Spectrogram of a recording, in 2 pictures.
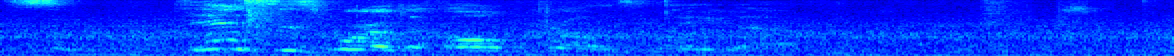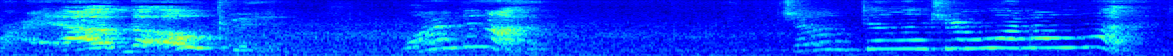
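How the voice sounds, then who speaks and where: A woman's voice: sits high, sing-song, unhurried, pauses often. A woman playing a plucky, wry 1940s newspaper reporter in a noir radio play, with theatrical, musing delivery. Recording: echoey, distant, noisy room recording.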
